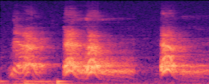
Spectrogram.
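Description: A puppy in front of a house, facing toward the house, barks three times in quick, high-pitched yaps to call its owner out to play, the first two close together and the third after a brief pause, loud with no one talking.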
